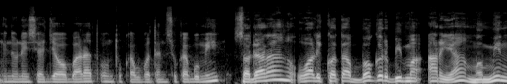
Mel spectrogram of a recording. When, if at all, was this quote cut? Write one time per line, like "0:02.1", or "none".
0:02.3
